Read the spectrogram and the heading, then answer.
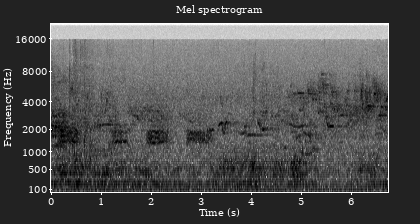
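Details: White stork chicks on the nest begging while being fed: a series of harsh, raspy bursts, some short and some drawn out, repeated at an uneven pace, over twittering small birds and a steady background hum.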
